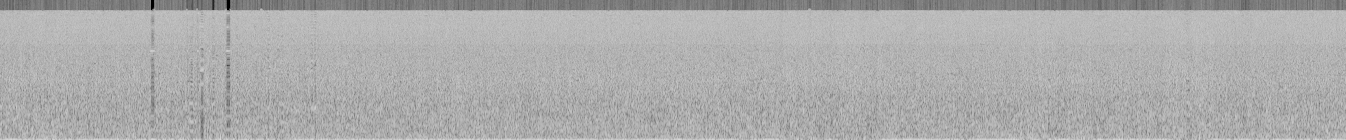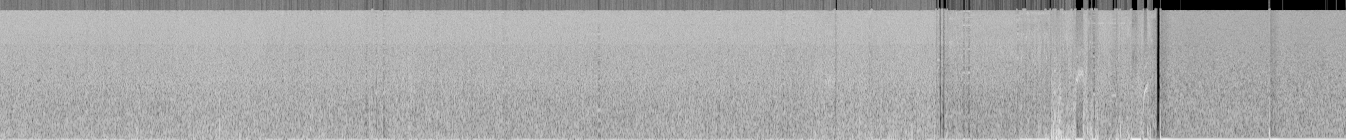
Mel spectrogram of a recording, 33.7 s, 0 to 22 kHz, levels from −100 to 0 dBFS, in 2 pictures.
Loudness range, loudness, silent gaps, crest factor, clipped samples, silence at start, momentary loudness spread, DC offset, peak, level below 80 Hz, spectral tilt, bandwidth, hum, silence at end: 1 LU; -4 LUFS; none; 8 dB; 3%; 0 s; 2 LU; 5%; 0 dBFS; -30 dBFS; 0.5 dB/octave; over 20 kHz; none; 0 s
